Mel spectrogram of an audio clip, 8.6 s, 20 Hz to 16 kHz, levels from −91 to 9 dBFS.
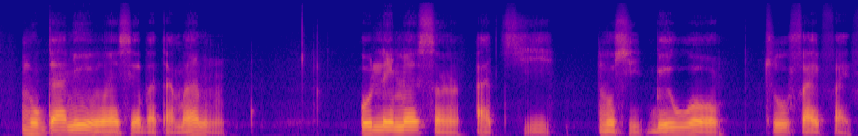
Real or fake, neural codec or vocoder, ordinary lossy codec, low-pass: fake; autoencoder, 48 kHz, 32 numbers a frame, DAC-VAE, trained on Japanese speech; none; 14.4 kHz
